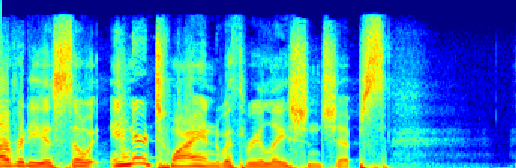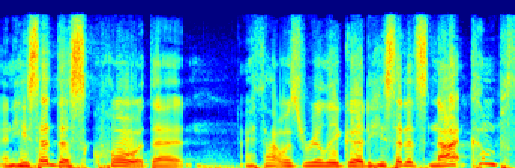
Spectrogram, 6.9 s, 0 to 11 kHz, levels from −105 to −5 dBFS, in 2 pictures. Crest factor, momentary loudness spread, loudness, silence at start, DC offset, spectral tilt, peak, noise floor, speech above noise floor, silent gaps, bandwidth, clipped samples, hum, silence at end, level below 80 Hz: 10 dB; 8 LU; -23 LUFS; 0 s; under 0.1%; -4.5 dB/octave; -12 dBFS; -65 dBFS; 43 dB; none; 10.5 kHz; under 0.1%; none; 0 s; -36 dBFS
